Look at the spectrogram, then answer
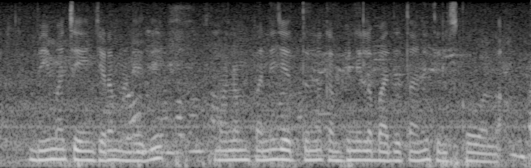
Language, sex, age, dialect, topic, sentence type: Telugu, female, 18-24, Central/Coastal, banking, statement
